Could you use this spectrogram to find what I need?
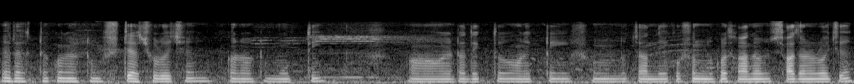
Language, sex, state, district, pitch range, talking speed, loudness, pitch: Bengali, male, West Bengal, Kolkata, 125-135 Hz, 125 wpm, -20 LUFS, 130 Hz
